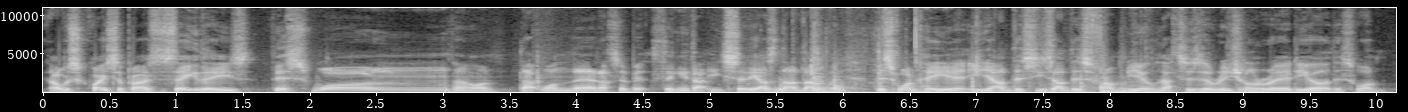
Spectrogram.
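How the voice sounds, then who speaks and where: In an unscripted show-and-tell, the middle-aged host of a retro radio collecting channel talks casually about the things he's showing. He's mildly sweary and full of tag questions. His medium-pitched voice is creaky and a bit bright.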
